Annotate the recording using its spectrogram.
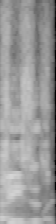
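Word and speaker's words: Jesús: In English, you got one. In Spanish, you got another one. In Spanish, Jesus. Jesus. Jesus. Yeah. Jesus, born in Cuba, now captains a yacht.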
